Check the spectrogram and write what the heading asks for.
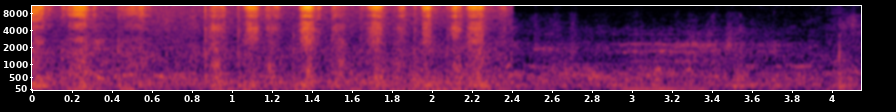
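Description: Pencil writing on paper: a quick run of scratchy strokes that stops about two and a half seconds in.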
